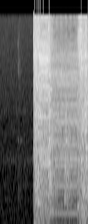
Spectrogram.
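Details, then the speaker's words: County Fair pinball machine powered on for the first time after full restoration: sudden burst of nonstop clattering and relay buzz as steppers advance each horse one step as if a ball were in a hole, caused by a wiring short. "it sounds like what's happening is that the ball has fallen into a hole even though clearly the Playfield is upright and there are no balls in the holes and it's incrementing a horse One Step each time and then going on to the next horse"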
